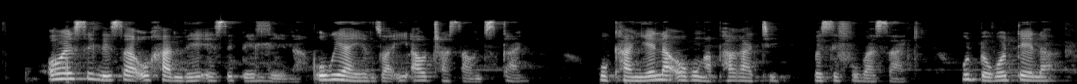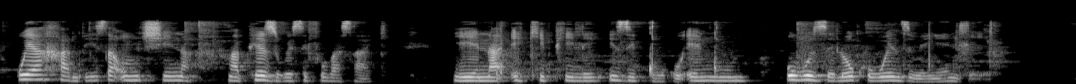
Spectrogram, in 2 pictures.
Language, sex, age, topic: North Ndebele, female, 25-35, health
